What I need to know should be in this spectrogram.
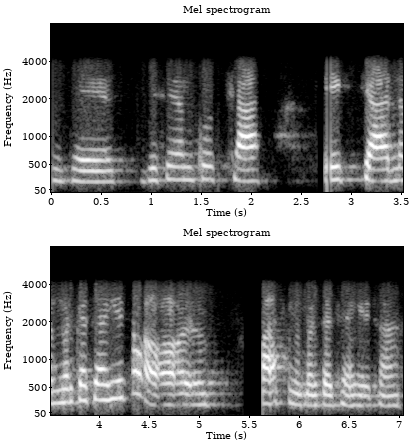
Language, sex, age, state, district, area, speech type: Hindi, female, 18-30, Bihar, Begusarai, rural, conversation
